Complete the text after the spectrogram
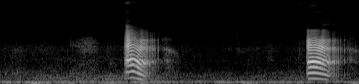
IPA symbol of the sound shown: æ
